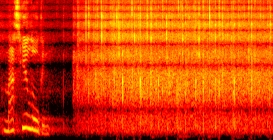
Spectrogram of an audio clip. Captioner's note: audience applauding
